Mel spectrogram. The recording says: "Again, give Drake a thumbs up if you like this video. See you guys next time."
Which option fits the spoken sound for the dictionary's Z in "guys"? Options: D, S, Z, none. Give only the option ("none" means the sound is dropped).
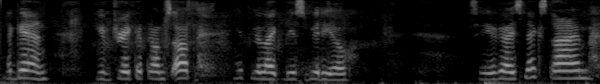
Z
